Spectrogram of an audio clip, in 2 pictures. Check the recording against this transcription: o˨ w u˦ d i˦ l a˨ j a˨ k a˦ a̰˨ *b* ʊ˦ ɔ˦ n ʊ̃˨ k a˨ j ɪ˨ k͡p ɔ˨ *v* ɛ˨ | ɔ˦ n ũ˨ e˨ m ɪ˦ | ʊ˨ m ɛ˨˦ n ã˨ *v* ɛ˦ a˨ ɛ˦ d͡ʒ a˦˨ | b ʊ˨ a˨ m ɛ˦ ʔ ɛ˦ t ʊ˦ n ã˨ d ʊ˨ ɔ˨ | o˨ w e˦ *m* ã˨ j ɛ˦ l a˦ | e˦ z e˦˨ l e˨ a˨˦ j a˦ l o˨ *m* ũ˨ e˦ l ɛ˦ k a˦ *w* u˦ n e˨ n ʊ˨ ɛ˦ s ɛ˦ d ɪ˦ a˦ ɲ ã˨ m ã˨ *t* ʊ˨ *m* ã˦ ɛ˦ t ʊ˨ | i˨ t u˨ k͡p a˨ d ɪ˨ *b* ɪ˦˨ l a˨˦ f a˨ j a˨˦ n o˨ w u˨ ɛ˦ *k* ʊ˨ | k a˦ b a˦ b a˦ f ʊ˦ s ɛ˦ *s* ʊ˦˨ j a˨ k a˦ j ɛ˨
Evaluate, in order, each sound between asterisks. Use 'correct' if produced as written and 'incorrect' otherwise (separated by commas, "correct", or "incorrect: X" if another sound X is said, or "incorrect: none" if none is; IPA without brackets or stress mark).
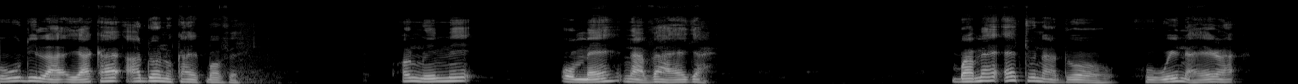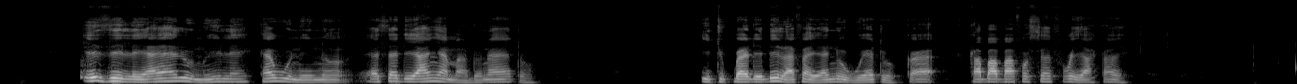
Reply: incorrect: d, correct, correct, incorrect: n, incorrect: n, correct, incorrect: d, incorrect: n, correct, incorrect: t, incorrect: f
